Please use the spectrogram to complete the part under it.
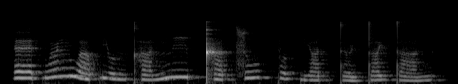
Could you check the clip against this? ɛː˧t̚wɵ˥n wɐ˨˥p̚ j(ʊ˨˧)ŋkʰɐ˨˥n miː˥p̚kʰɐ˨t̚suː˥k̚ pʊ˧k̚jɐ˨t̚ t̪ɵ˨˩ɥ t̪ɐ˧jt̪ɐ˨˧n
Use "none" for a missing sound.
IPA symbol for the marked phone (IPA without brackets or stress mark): ʊ˨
